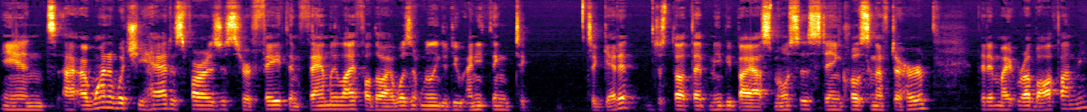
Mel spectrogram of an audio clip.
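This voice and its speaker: This man talks at a fairly quick clip with an American accent and a medium pitch. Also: fairly even intonation. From US Midwest, northeast Wisconsin. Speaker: podcast host. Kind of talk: personal testimony. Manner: halting.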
